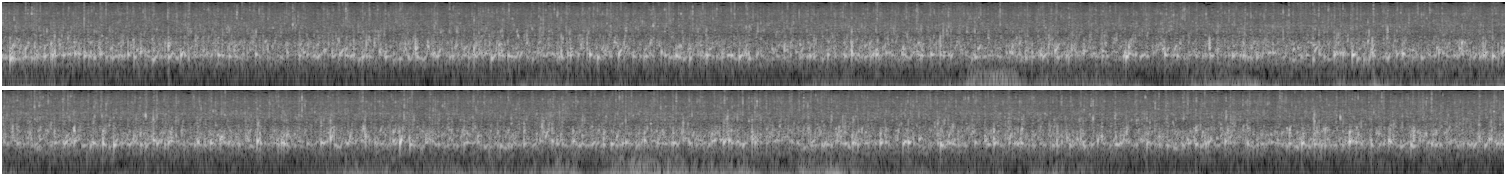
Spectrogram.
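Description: Shallow stream running over rocks: a steady, even rush of water with little deep rumble.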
